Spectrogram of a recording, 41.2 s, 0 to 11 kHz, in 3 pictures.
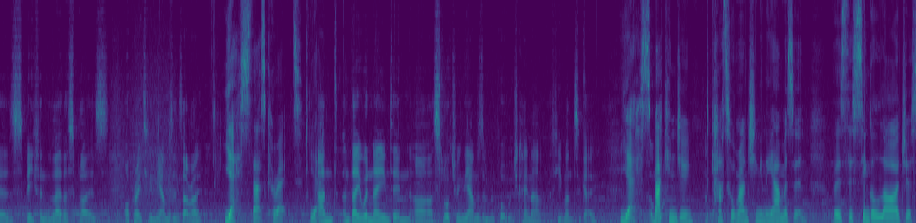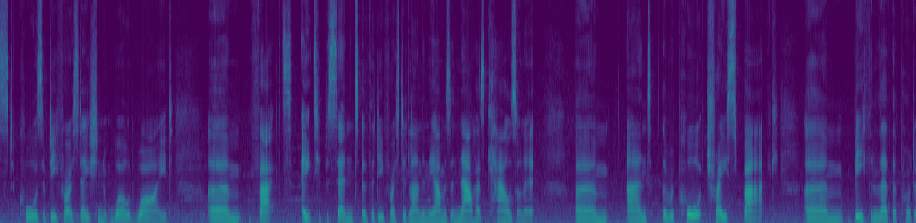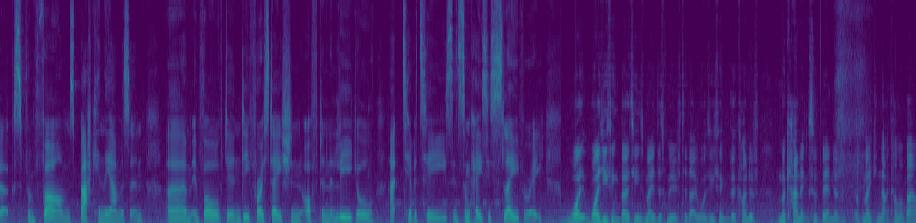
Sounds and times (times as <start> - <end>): Speech: 0.0 - 16.3, 22.4 - 41.2.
